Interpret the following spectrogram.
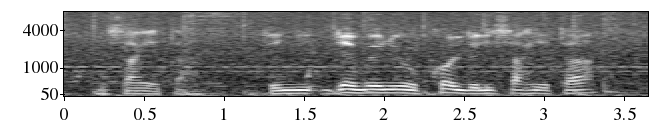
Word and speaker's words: Lizarrieta: Alors ça s'écrit Lizarrieta, mais c'est Lizarrieta, ça se dit un S. Le Z en Espagne, enfin au Pays Basque, ça se dit S. Lizarrieta.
